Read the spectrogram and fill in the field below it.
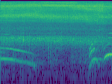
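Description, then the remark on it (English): A pressure cooker of soup has its pressure let out, venting steam in a loud, steady hiss that fills the whole clip, with a few faint whistling tones gliding downward and then curving back up over it. “I'm gonna let this pressure out on this soup.”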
